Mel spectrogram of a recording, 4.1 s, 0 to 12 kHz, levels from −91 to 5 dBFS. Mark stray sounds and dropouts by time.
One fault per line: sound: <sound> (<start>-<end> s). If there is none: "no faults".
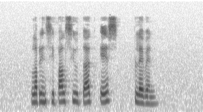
no faults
